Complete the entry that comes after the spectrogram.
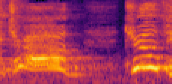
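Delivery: very high-pitched mock yell; strained falsetto cry after someone fleeing; mock calling out. Everybody chasing Truth through the plane, high mock yelling. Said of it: "everybody's chasing him and trying to say".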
